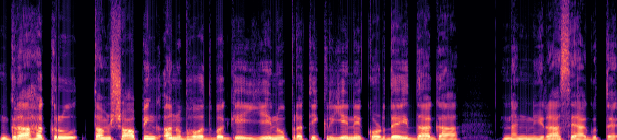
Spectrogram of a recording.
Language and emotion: Kannada, sad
